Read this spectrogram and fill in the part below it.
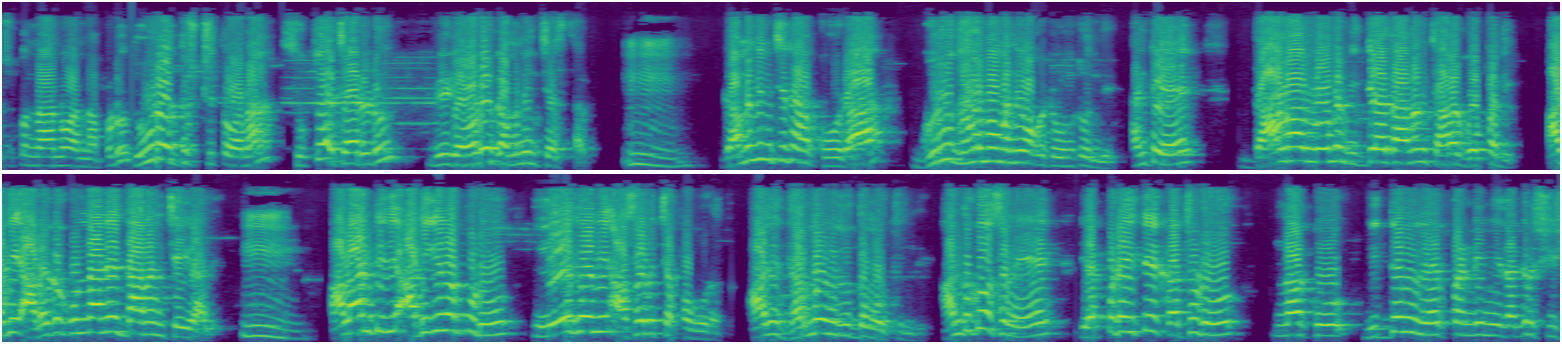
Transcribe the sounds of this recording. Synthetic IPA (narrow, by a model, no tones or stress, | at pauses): t͡ʃu̥kunːaːnuɐnːɐpːuɽud̪uːɾɐd̪ɾuʂʈit̪oːnasukʂaːt͡ʃaːɾuɽuʋiːɽɛʋːɐɽo̞ːɡɐmɐniɲt͡ʃɛːst̪a̰ːɽu | ɡɐmɐniɲt͡ʃinakuːɽaːɡuɾud̪ʱɐɾmɐmɐniokɐʈiuɳʈund̪iɐɳʈe̞ː | d̪aːnaːlːo̞ːnɐʋid̪jaːd̪ʱaːnɐmt͡ʃaːlaːɡɔpːɐd̪i | ɐd̪iɐɽɐɡɐkuɳɖaːne̞ːd̪aːnɐmt͡ʃɛːja̰ːli | ɐlaːɳʈid̪iɐɽiɡinɐpːuɽule̞ːd̪uɐniʔɐsɐlut͡ʃɛpːɐɡuːɽɐd̪uɐd̪id̪ʱɐɾmɐʋiɾud̪ʱːɐmɐwt̪und̪iɐnd̪ukɔːsɐme̞ːɛpːuɽɐjit̪e̞ːkɐt͡ʃuɽu | naːkuʋid̪jɐnune̞ːɾpɐɳɖimiːd̪ɐɡːɐɾɐʃi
